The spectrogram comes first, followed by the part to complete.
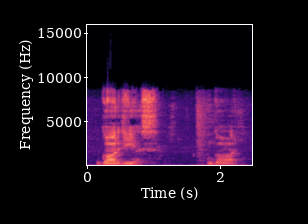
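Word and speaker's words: gorgeous: जैसे गॉर्जियस, पहला जी ग, दूसरा जी जो है ज के रूप में उच्चारण है, गॉर्जियस।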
